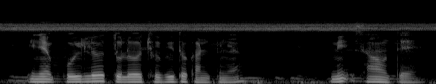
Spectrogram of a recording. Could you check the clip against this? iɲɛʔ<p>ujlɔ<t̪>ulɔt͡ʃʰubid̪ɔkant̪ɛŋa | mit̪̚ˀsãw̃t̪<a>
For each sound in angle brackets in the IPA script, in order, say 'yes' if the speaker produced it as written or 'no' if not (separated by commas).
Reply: yes, yes, no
